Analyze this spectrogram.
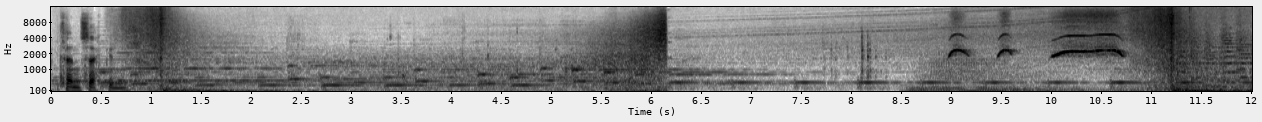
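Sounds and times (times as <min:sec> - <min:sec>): background music: 0:00.0 - 0:12.0
whistle blasts: 0:08.7 - 0:11.2.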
